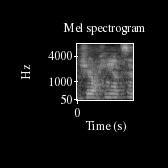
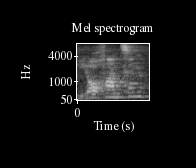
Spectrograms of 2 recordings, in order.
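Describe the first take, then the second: First: The name is said the American way. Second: The name is said the Danish way.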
